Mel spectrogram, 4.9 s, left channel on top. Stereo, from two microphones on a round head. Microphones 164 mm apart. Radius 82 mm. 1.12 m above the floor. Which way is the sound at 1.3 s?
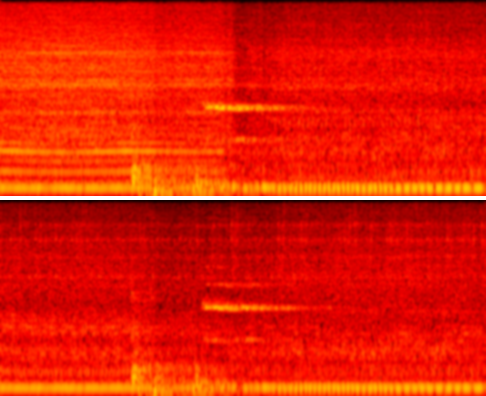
25° right (ahead or behind).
